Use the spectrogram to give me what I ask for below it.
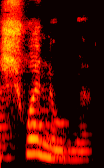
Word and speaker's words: schwannome: nom scientifique, c'est un schwannome. Ah, alors, ça s'écrit pas choix plus loin nome, hein, mais c'est quand même ce qu'on entend. Moi qui ai toujours du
